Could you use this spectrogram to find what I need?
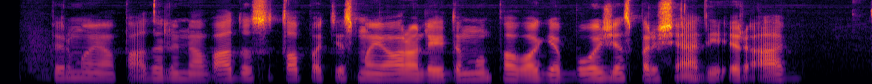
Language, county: Lithuanian, Alytus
